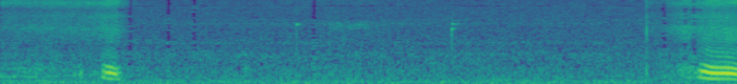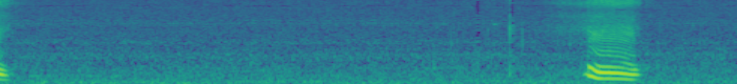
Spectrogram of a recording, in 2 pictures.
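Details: Amy, a domestic cat, snoring in her sleep: three whistled snores roughly every three seconds, each sliding slightly in pitch and carried on a hissing breath, with a quiet background between.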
